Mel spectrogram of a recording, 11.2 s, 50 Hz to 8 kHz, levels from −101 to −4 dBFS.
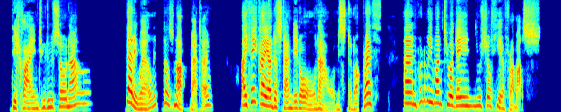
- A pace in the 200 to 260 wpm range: No, average, 165 wpm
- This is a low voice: No, high, 215 Hz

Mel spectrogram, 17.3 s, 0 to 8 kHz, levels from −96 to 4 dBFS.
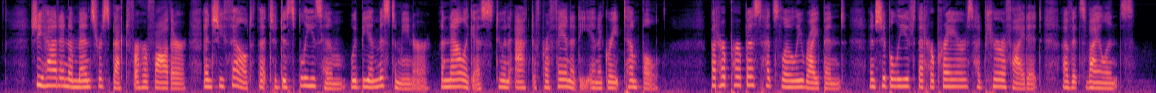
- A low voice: No, high, 205 Hz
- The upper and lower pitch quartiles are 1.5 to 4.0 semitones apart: Yes, average, 3.7 semitones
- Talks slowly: No, average, 165 wpm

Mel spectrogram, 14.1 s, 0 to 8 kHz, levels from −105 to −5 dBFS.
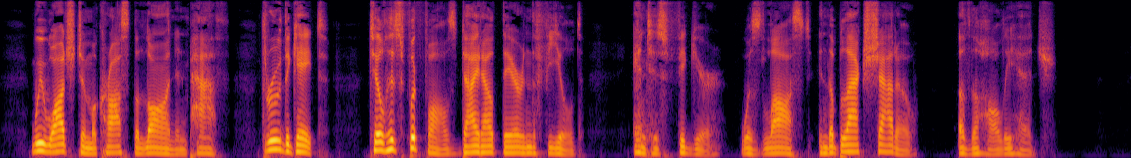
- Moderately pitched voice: No, low, 105 Hz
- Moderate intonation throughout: Yes, average, 4.4 semitones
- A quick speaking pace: No, average, 145 wpm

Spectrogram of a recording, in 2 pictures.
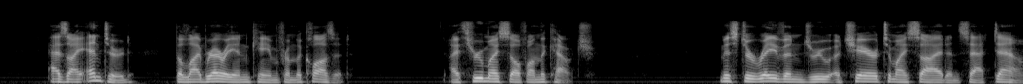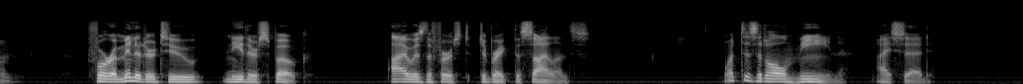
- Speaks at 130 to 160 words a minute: Yes, average, 140 wpm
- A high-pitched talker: No, low, 115 Hz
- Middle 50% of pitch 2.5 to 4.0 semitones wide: Yes, average, 3.6 semitones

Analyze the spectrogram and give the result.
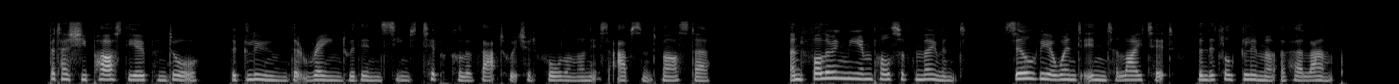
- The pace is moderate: Yes, average, 185 wpm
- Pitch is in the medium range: No, high, 210 Hz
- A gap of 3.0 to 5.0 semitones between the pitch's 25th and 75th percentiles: Yes, average, 3.5 semitones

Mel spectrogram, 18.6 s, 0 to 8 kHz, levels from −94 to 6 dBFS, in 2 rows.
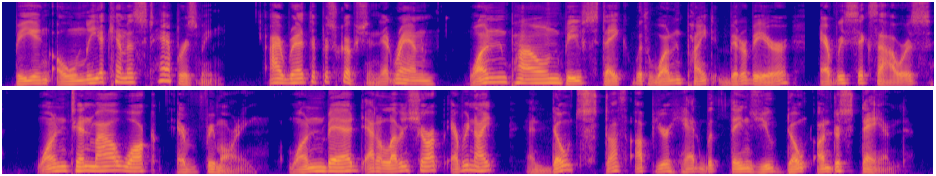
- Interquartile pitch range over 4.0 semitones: Yes, wide, 5.5 semitones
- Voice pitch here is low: Yes, low, 125 Hz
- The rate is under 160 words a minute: Yes, average, 150 wpm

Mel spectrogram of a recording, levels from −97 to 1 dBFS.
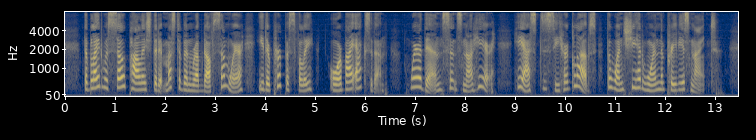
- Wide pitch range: Yes, wide, 6.3 semitones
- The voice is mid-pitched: No, very high, 250 Hz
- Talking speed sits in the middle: Yes, average, 165 wpm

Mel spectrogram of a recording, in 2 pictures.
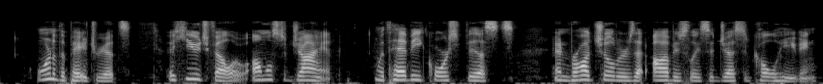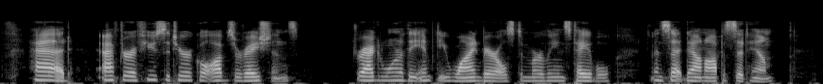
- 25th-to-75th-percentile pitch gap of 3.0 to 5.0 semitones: No, narrow, 2.6 semitones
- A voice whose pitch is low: No, medium, 180 Hz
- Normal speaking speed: Yes, average, 155 wpm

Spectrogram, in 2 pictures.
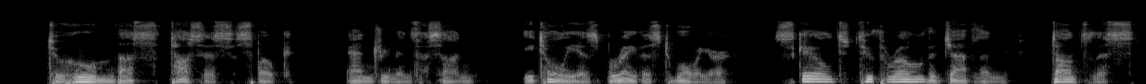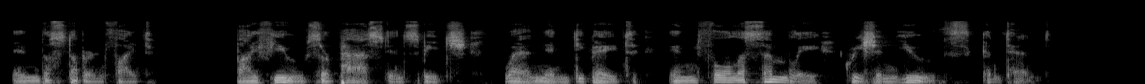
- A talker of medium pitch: No, very low, 80 Hz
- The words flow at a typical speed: No, slow, 90 wpm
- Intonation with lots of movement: Yes, wide, 6.8 semitones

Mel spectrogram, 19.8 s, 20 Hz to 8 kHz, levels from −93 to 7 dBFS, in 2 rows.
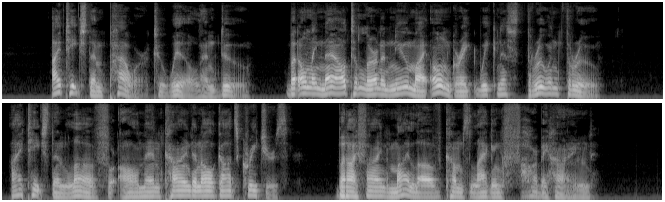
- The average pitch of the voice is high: No, low, 105 Hz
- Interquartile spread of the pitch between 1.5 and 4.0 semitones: No, average, 4.7 semitones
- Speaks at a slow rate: Yes, slow, 125 wpm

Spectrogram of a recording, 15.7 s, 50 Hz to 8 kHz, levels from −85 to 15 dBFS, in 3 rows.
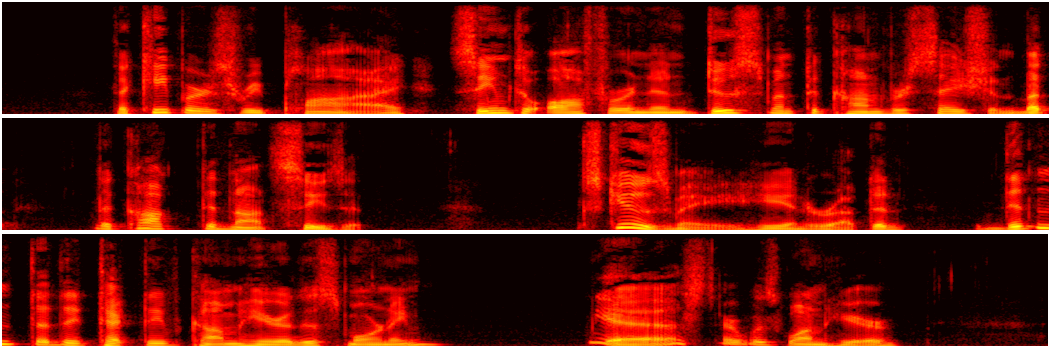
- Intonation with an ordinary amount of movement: No, wide, 8.8 semitones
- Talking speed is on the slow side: Yes, slow, 120 wpm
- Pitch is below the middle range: Yes, low, 120 Hz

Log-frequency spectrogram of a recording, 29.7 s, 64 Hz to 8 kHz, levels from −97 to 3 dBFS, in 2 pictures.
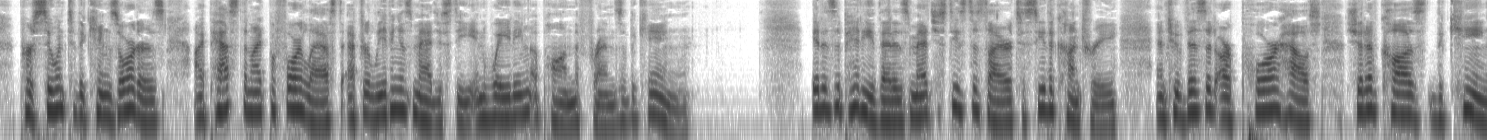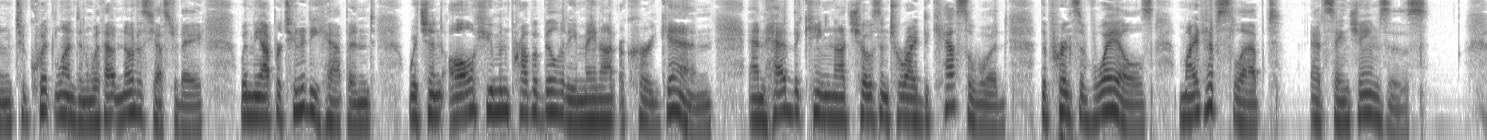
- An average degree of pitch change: Yes, average, 4.9 semitones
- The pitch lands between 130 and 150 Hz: Yes, medium, 140 Hz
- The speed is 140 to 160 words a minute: No, average, 170 wpm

